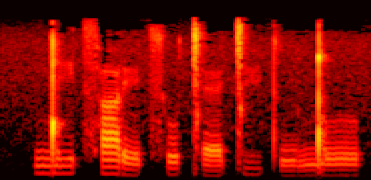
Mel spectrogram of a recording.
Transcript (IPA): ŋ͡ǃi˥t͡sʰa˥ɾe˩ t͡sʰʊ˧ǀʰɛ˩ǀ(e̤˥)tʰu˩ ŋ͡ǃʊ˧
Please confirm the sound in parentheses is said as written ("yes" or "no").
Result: yes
